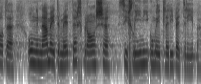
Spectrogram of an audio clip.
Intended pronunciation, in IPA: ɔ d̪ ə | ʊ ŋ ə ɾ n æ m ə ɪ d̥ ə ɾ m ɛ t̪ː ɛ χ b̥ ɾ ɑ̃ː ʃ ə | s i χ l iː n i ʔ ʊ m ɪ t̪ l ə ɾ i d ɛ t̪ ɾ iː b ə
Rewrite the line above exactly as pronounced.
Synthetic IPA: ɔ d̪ ə | ʊ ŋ ə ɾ n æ m ə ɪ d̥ ə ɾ m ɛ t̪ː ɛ χ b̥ ɾ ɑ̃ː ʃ ə | s i χ l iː n i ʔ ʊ m ɪ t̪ l ə ɾ i b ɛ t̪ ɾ iː b ə

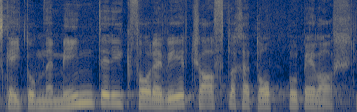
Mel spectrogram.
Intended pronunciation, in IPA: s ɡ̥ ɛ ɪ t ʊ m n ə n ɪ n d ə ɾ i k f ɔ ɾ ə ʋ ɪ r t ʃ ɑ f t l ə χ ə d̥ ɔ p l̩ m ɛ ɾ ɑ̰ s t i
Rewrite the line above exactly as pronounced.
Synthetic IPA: s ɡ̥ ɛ ɪ t ʊ m n ə m ɪ n d ə ɾ i k f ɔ ɾ ə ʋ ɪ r t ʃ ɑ f t l ə χ ə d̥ ɔ p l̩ b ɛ l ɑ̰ ʃ t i

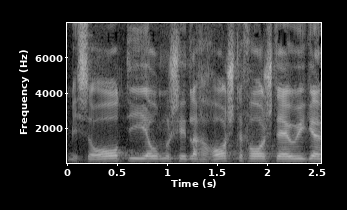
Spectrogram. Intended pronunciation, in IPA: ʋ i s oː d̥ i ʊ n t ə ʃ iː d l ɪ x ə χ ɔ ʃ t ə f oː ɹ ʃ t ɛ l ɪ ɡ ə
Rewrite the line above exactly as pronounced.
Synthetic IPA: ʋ i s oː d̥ i ʊ n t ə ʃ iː d l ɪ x ə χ ɔ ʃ t ə f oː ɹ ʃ t ɛ l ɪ ɡ ə

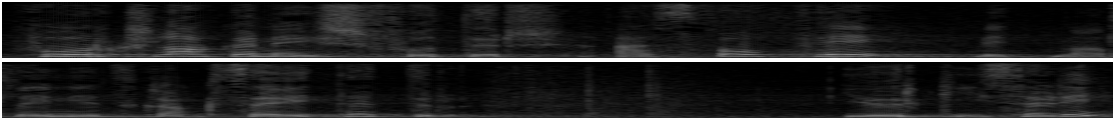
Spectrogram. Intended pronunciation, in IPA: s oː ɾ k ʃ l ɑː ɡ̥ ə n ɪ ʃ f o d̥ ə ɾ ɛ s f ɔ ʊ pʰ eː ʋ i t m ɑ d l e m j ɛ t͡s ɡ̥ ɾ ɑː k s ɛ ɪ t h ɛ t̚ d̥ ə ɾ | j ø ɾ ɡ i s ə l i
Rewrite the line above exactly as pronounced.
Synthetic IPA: f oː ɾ k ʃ l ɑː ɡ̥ ə n ɪ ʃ f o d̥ ə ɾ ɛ s f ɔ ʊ pʰ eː ʋ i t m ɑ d l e n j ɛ t͡s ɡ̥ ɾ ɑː k s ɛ ɪ t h ɛ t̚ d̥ ə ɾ | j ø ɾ ɡ i s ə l i

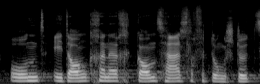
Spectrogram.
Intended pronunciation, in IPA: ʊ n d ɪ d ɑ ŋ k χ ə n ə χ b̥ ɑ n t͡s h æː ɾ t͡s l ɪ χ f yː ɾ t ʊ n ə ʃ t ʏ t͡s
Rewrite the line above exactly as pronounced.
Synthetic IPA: ʊ n d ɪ d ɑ ŋ k χ ə n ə χ ɡ̥ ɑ n t͡s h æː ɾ t͡s l ɪ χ f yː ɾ t ʊ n ə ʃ t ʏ t͡s

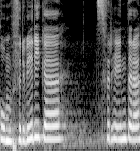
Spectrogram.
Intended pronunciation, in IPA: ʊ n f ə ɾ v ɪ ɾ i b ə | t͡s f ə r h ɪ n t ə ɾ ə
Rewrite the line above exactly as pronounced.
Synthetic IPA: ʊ m f ə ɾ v ɪ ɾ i ɡ ə | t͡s f ə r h ɪ n d ə ɾ ə

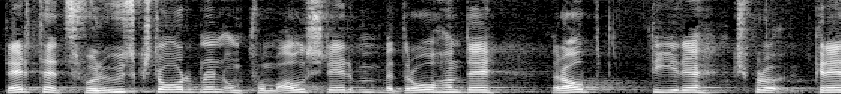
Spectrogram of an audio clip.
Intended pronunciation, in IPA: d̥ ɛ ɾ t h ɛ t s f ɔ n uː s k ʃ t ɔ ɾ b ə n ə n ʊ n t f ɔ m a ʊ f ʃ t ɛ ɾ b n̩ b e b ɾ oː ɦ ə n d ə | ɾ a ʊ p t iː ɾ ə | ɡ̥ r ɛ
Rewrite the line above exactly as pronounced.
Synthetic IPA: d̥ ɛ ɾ t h ɛ t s f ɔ n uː s k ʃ t ɔ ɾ b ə n ə n ʊ n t f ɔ m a ʊ s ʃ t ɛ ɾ b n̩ b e d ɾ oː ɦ ə n d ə | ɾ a ʊ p t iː ɾ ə | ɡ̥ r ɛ

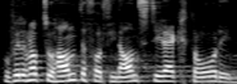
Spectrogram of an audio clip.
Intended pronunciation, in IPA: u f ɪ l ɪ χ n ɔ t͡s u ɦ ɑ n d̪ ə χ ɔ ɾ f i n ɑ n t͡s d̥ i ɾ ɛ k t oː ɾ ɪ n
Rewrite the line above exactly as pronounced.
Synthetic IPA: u f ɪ l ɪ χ n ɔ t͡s u ɦ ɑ n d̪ ə f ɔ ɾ f i n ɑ n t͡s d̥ i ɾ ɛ k t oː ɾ ɪ n

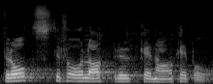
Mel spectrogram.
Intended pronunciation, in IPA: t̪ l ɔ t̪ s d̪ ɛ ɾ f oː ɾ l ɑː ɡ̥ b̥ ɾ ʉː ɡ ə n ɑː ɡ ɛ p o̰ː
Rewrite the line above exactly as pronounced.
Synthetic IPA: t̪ ɾ ɔ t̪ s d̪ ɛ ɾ f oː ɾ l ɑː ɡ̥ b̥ ɾ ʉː k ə n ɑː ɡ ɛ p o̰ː

